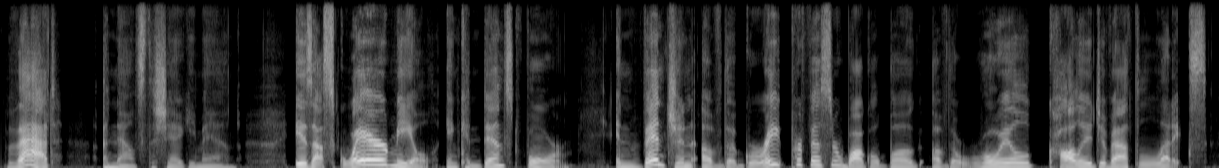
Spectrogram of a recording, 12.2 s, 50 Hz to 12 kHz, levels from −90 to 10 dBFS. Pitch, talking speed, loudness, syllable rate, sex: 195 Hz, 125 wpm, -19 LUFS, 3.9 syllables/s, female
